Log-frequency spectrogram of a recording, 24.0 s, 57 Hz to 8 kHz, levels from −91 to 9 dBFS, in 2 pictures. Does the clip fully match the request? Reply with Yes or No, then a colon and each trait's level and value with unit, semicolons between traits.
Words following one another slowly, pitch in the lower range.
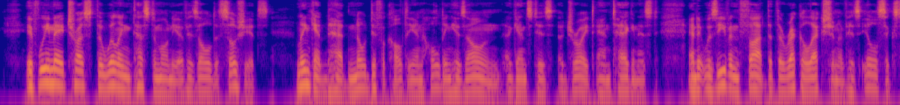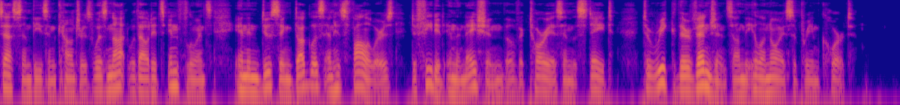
No: average, 170 wpm; low, 105 Hz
